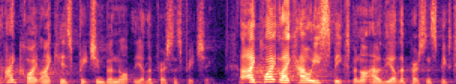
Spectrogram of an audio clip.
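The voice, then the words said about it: Speaker's own accent, fast speech. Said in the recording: “my accents. I've prayed about this a lot. God has never given me a different accent... or the speed of my speech”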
